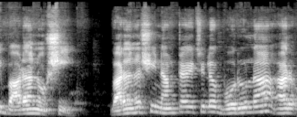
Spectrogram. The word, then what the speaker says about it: বারাণসী: আজকে থেকে আমরা বলি বারাণসী।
